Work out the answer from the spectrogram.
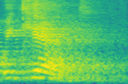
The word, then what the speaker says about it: weekend: I have also weekend. Weekend. I stress and second part, not week. Right.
